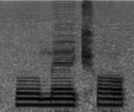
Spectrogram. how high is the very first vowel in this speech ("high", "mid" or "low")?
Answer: mid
